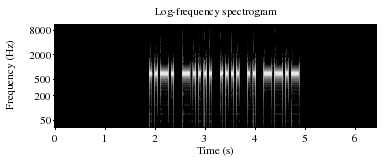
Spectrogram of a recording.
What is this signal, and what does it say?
Morse code, heard as a keyed tone, about 22 wpm, 700 Hz. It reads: F6HIQ
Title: DXCC-100 Call Signs - 5 Characters - Repeated 2x - 22wpm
